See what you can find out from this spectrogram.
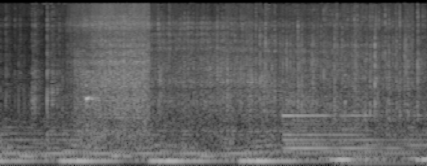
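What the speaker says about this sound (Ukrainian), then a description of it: "І так само обсмажуємо." Potato pancakes (deruny) fry in a hot pan with a steady, close, dense sizzle and crackle that runs unbroken throughout, with no voices.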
